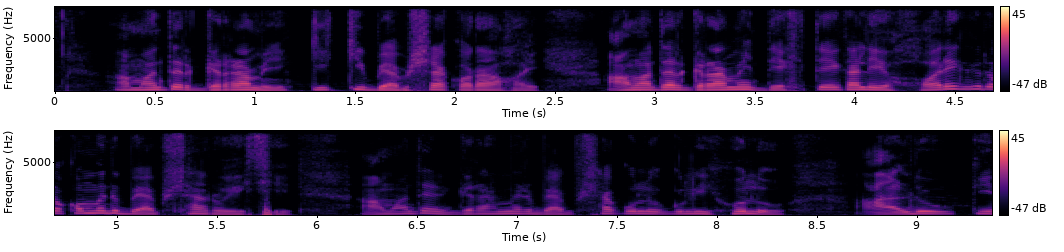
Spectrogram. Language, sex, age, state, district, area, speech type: Bengali, male, 30-45, West Bengal, Paschim Medinipur, rural, spontaneous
